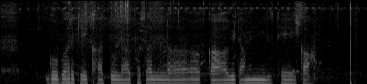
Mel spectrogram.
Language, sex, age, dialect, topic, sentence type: Chhattisgarhi, male, 18-24, Western/Budati/Khatahi, agriculture, question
